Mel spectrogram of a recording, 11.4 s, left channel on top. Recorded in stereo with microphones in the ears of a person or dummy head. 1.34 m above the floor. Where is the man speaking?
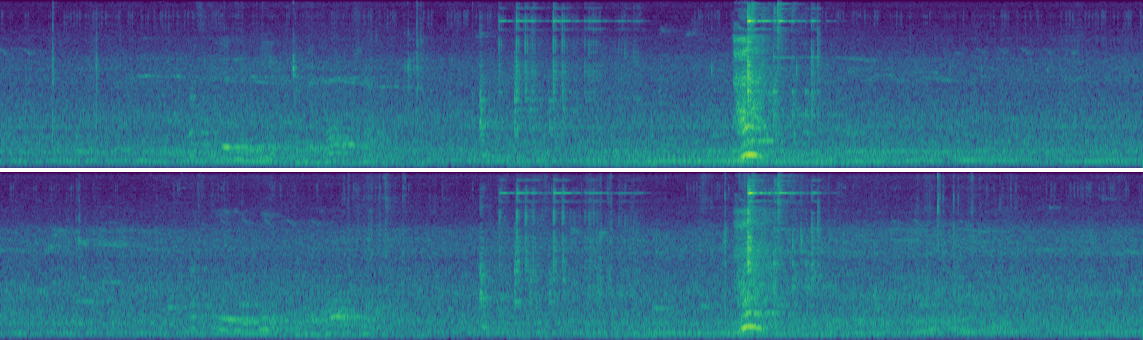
40° left (ahead or behind), 8.5 m.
